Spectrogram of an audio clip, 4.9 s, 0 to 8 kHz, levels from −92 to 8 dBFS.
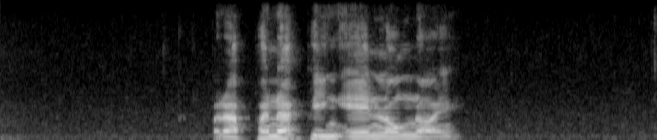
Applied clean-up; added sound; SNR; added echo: none; none; none; none.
